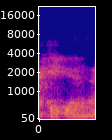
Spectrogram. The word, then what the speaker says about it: hygge: So in the United States, many people know the concept of hygge from Denmark, or hygge, I think most people will pronounce it.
